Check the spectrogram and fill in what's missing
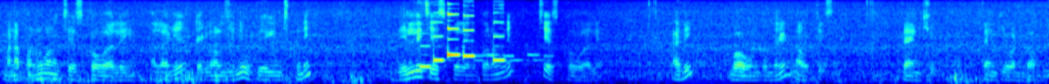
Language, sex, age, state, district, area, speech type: Telugu, male, 30-45, Andhra Pradesh, Anakapalli, rural, spontaneous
